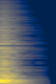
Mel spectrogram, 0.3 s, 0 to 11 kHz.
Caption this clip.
Sound effects > Electronic / Design
Cancel (Dead Tone)
ui-cancel, 8-bit, quit-game, ui-back, static-tone, cancel, dead-note, exit-menu, exit-game, 8-bit-cancel, close-window, exit, exit-window, close-game, static, cancel-sound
